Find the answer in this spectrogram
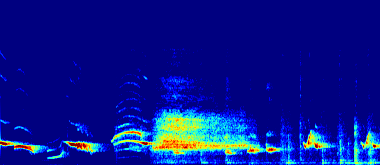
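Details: Song of a contest-winning Oriental magpie-robin, starting with sweet whistled slurs, then a long harsh buzzing rasp, followed by quick scratchy chatter and short whistled notes.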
